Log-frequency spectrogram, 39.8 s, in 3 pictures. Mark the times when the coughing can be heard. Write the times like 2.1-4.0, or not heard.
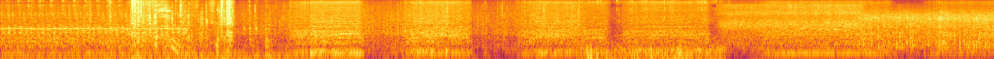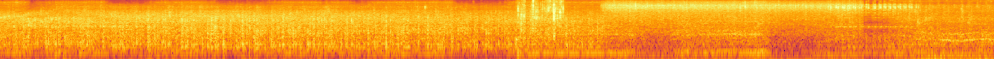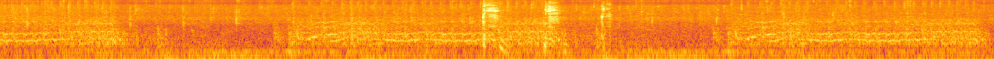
2.0-3.0, 32.9-34.7.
